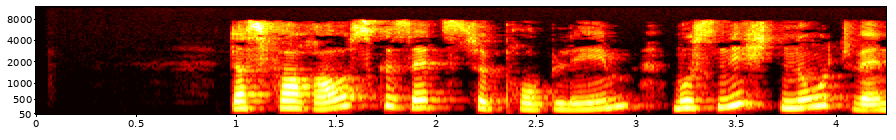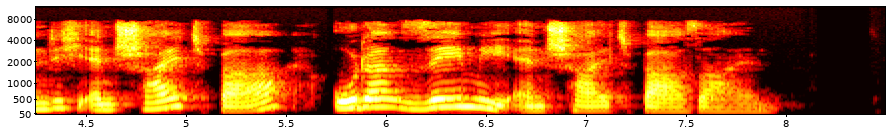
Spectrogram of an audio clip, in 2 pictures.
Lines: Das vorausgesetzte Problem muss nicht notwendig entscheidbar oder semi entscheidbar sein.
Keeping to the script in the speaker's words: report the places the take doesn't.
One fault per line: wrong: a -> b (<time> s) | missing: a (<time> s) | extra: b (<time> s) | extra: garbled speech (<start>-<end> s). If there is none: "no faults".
no faults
